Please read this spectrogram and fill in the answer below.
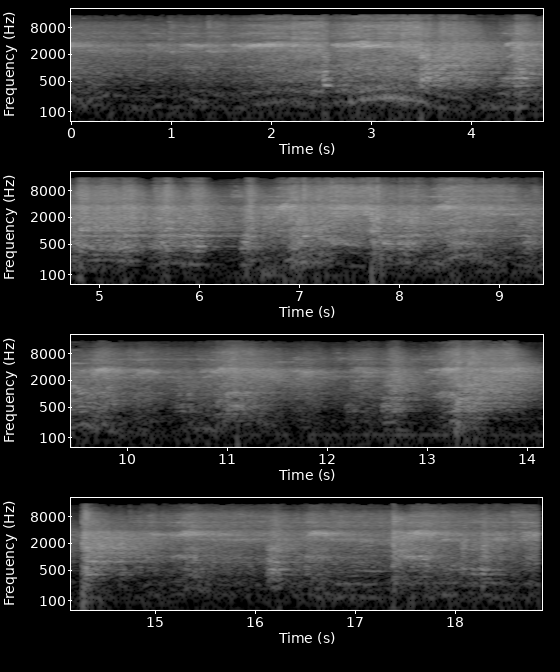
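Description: Radio-controlled monster truck driving on a hard floor: a rushing noise of motor and tyres that surges and fades as it accelerates and turns, with a few sharp knocks, over background voices.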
